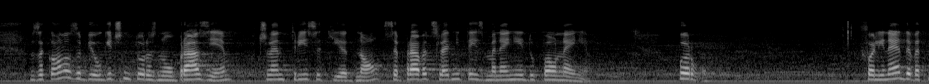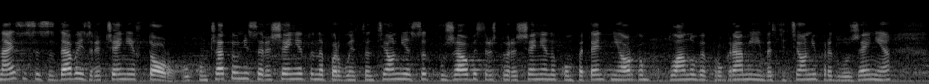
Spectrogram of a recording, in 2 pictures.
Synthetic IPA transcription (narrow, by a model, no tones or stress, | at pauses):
vzɐkɔnəzɐbiolˠoɡʲit͡ʃnot̪oɾɐznoːbɾaziɛ | ft͡ʃlɛnt̪ɾiːsɛt̪iɛd̪nɔsɛpɾavʲət̪slɛd̪nit̪ɛizmɛnɛniəid̪opɐlˠnɛnʲiə̰ | pɤɾvo | fɐlʲinɛd̪ɛvɛt̪najsɛt̪sɛsɐzd̪avəizɾɛt͡ʃɛnʲiɛft̪ɔɾoʔokont͡ʃat̪ɛlˠnisəɾɛʃɛniət̪ənɐpɤɾvoinst̪ɐnt̪siɔnːijəsɤt̪̚poʒalˠbisɾɛʃt̪oɾɛʃɛnʲiɛnɐkompɛt̪ɛnt̪niɔɾɡənpoplˠanovɛpɾoɡɾamiːnvɛst̪it̪siɔnːipɾɛd̪lˠoʒɛniə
